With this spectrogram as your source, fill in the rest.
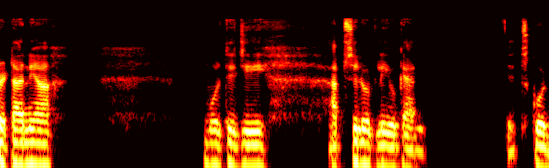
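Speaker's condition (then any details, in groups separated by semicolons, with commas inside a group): No condition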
